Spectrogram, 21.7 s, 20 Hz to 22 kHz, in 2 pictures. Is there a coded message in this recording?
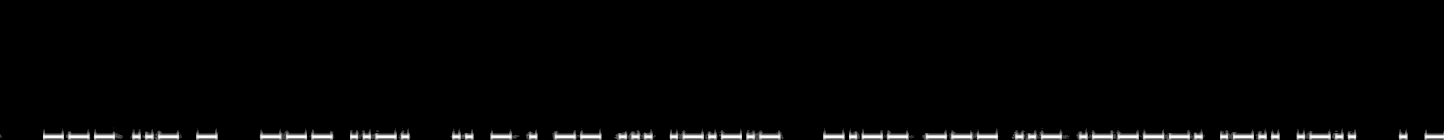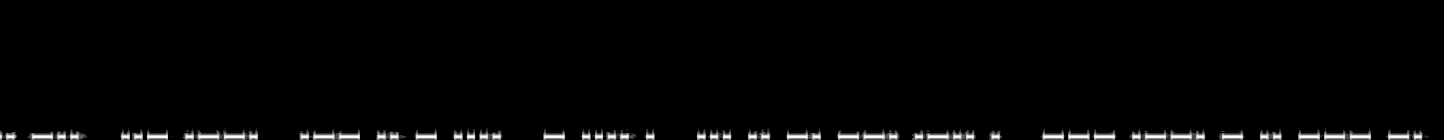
Yes: Morse code from 0.3 to 21.5 s, heard as a keyed tone, about 25 wpm, 600 Hz. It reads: OUT OF ITEMS. YOU'LL END UP WITH THE SINGLE OPTION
